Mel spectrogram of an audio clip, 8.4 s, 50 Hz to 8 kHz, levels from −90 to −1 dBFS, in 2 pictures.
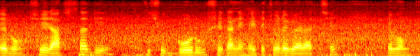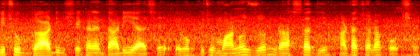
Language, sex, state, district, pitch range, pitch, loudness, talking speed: Bengali, male, West Bengal, Jalpaiguri, 110-130 Hz, 120 Hz, -22 LUFS, 155 wpm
